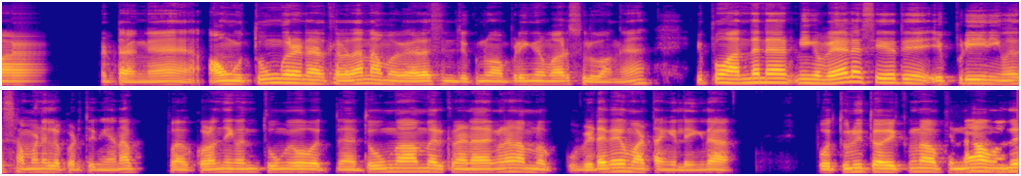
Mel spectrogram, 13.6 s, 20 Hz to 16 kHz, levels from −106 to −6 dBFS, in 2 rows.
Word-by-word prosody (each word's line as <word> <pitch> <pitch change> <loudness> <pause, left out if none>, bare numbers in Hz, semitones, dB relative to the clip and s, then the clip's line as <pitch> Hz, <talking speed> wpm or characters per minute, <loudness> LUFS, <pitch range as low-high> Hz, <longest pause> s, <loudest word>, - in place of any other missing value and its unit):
மாட்டாங்க. 120 -2 -4 0.4
அவங்க 130 +2 +4
தூங்குற 175 +1 +2
நேரத்துலதான் 145 +1 +2
நாம 135 -4 -1
வேலை 125 +1 +3
செஞ்சுக்கணும், 120 0 -4
அப்படிங்கிற 125 +2 -4
மாரி 125 +1 -1
சொல்லுவாங்க. 110 -2 -5 0.5
இப்போ 185 - -1
அந்த 180 +3 +3
நேர 185 -1 +4
நீங்க 165 -1 +2
வேலை 200 +5 +5
செய்யறது 180 -3 +2 0.2
எப்படி 160 +4 -1
நீங்க 135 -2 -3
வந்து 140 0 -6
சமநிலைப்படுத்துவீங்க? 125 -4 -4
ஏன்னா 130 +1 0 0.2
இப்ப 115 0 -1
குழந்தைகள் 130 +2 0
வந்து 130 0 -8
தூங்க, 130 0 -2 0.5
தூங்காம 145 +1 +1
இருக்கிற 130 -1 -1
நேரங்கள்லாம் 135 +4 +2
நம்மள 130 -3 -2 0.3
விடவே 135 +6 +4
மாட்டாங்க, 120 -4 0
இல்லைங்களா? 110 +2 -1 0.6
இப்போ 125 - -1
துணி 145 +2 +1
துவைக்கணு 140 +2 +3
அப்படின்னா 140 +3 +1
வந்து 145 +3 +2
130 Hz, 165 wpm, -22 LUFS, 120-145 Hz, 0.6 s, வேலை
